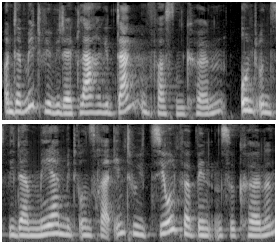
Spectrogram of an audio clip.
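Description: Speaking at a fairly quick pace, a woman with a medium-pitched, somewhat breathy voice uses lively intonation. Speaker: spiritual mentor and podcast host. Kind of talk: guided meditation. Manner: soft, gentle, hushed with long pauses.

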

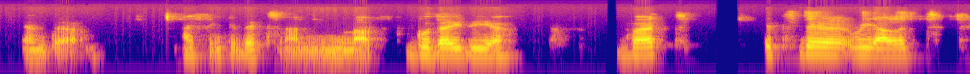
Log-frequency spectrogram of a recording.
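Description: Very slowly, a woman with a fairly low pitch speaks in monotone, flat intonation and leaves long, frequent pauses. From Brazil, Sao Paulo. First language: Portuguese. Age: 40s. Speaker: procurement manager. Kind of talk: casual English practice conversation. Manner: halting, many fillers.

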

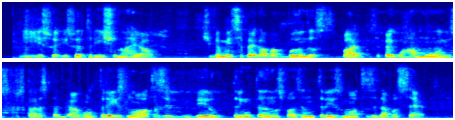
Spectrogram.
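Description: A man speaks at a fairly quick pace, his pitch medium and his intonation flat and monotone. Noticeable background noise runs underneath. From São Paulo, Brazil. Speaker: metal band musician. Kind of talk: casual chat.

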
